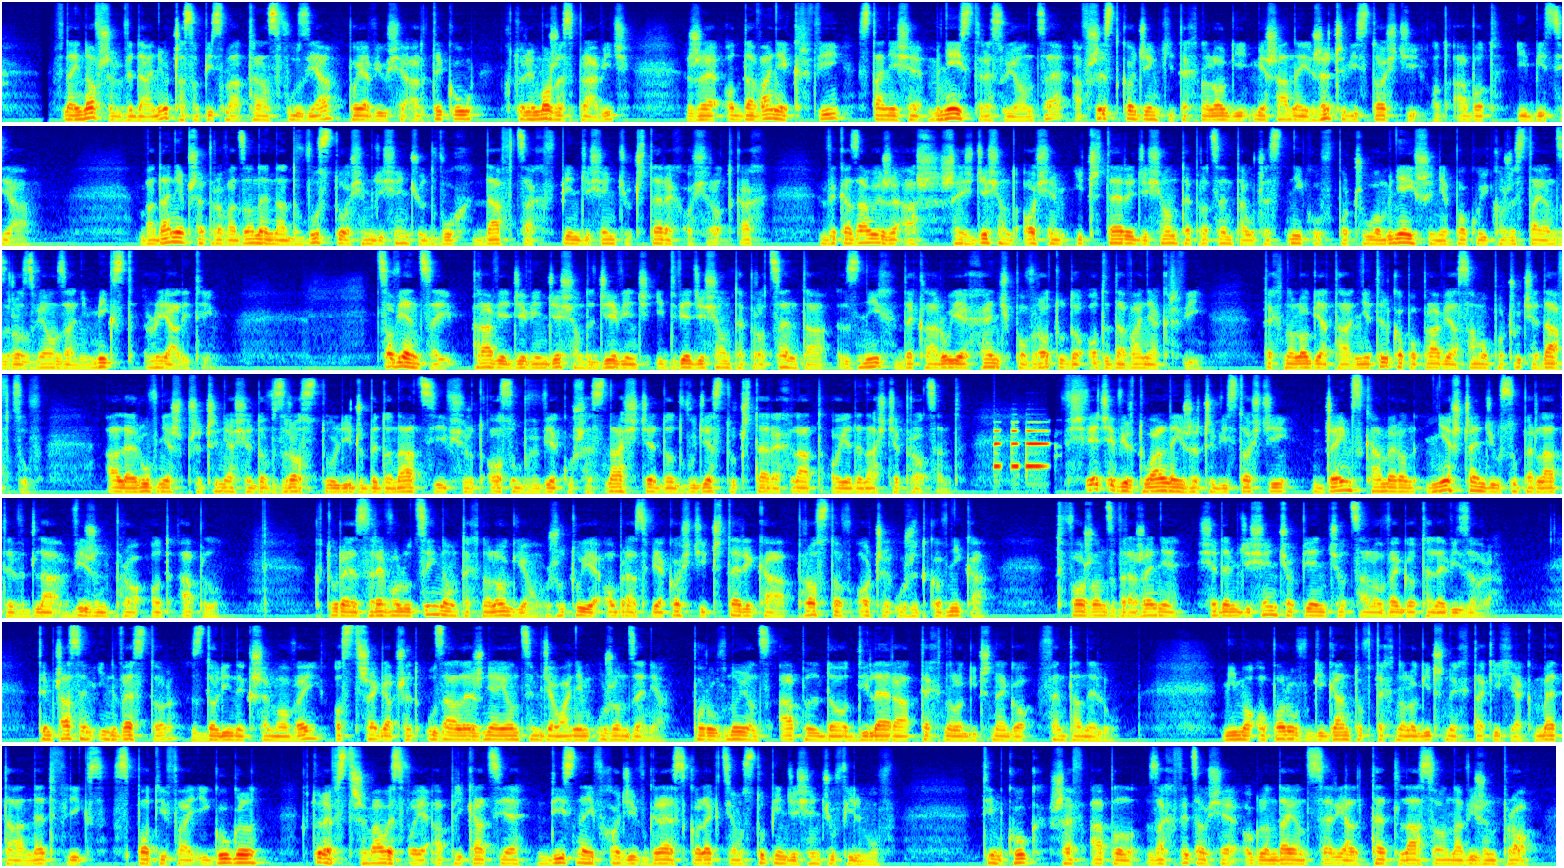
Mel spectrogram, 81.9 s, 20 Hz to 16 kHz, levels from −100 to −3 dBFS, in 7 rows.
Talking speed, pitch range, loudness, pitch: 125 wpm, 100-110 Hz, -28 LUFS, 105 Hz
